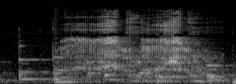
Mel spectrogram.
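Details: A very vocal female French bulldog gives rough, squeaky grunts and snorty squeals while eating, happy little excited noises she makes at mealtimes.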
